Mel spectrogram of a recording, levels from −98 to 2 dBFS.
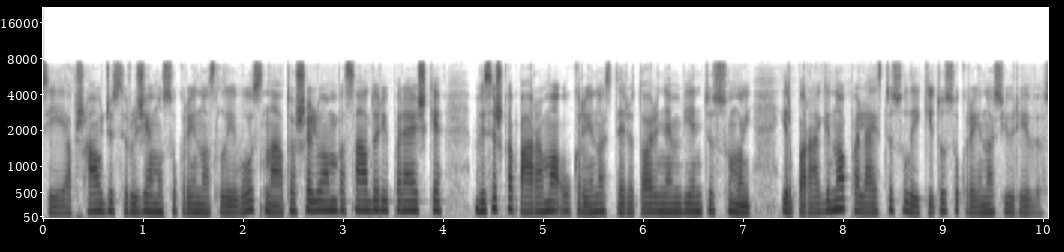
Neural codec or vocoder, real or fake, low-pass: none; real; 7.2 kHz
